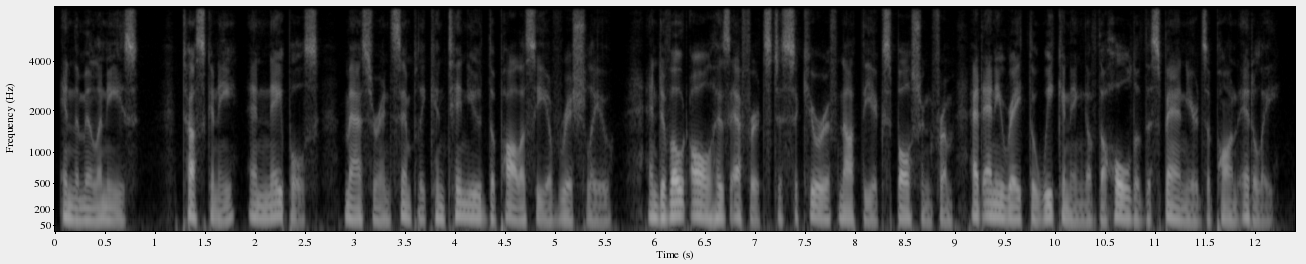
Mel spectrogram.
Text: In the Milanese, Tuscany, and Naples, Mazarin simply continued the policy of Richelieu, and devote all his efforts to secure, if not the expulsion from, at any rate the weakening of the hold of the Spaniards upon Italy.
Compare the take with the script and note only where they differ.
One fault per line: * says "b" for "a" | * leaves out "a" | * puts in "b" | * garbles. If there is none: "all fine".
all fine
